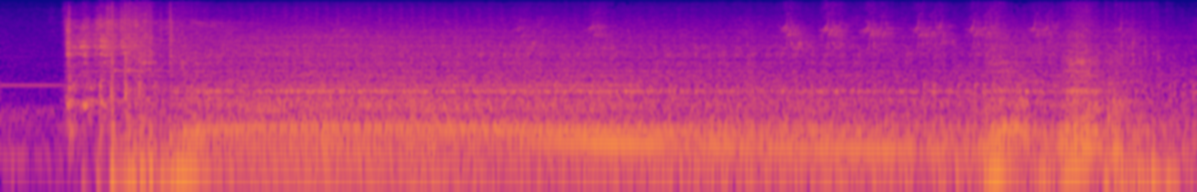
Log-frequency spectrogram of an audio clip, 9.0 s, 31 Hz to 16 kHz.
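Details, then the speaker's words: 1990 Buick Century after muffler replacement, with one broken hanger replaced by a coat hanger: cranks, catches and settles into a steady idle with a smooth low exhaust note; a rattle was traced to a loose front clamp, now fixed. "sounds pretty good the the hangar over here is right along there well we figured out what it was it was actually the the front clamp was just a little loose so now it's perfect"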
